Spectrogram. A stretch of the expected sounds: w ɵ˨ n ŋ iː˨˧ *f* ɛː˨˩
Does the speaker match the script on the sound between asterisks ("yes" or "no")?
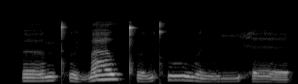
no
